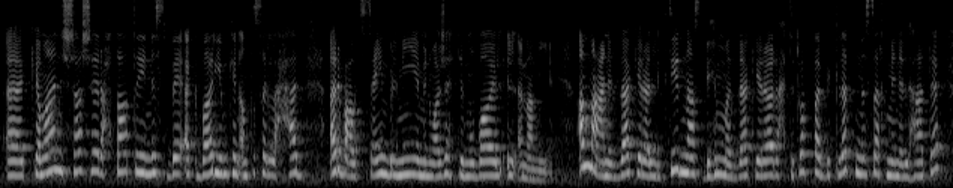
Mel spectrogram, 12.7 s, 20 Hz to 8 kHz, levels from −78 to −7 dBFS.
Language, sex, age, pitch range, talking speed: Arabic, female, 20-39, 225-265 Hz, 140 wpm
